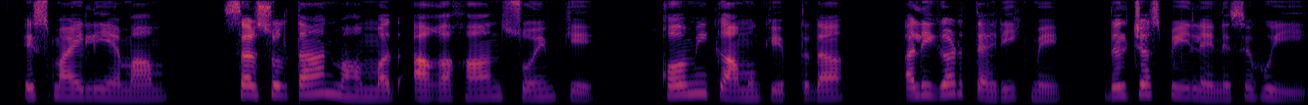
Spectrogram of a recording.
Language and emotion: Urdu, neutral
